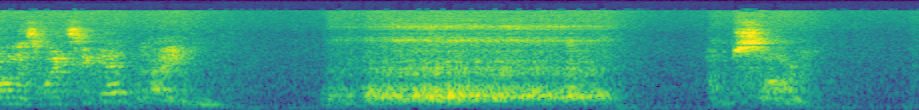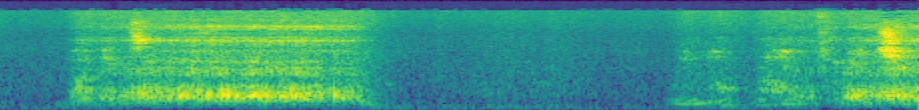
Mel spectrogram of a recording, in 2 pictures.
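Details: Father snoring very badly while asleep: loud, harsh snoring in long noisy bursts with quieter breaths between, roughly three cycles in nine seconds; heavy habitual snoring.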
